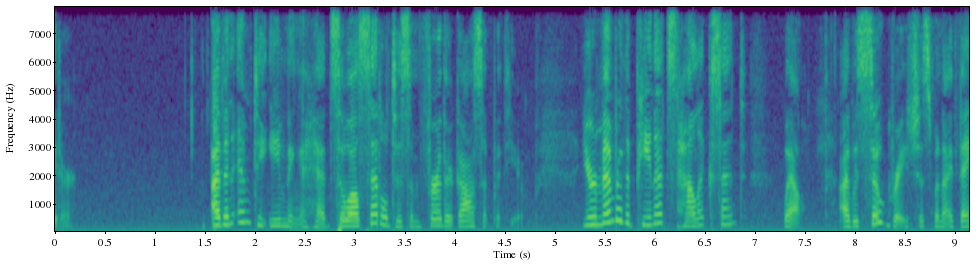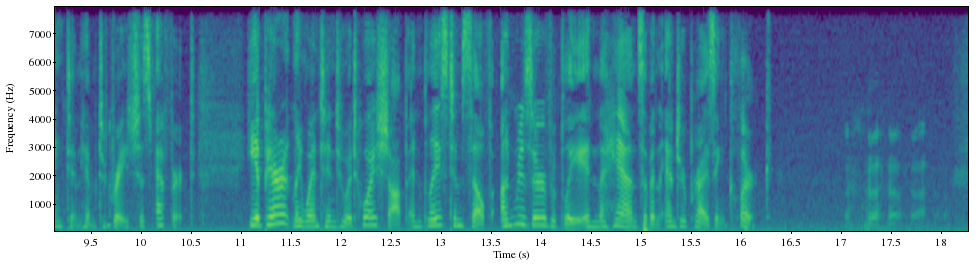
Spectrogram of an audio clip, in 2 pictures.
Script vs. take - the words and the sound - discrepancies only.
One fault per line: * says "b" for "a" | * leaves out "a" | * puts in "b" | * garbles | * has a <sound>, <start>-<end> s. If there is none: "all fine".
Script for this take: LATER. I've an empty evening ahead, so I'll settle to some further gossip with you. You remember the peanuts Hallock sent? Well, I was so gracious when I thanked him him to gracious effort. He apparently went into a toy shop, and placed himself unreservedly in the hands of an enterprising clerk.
* has a laugh, 17.0-18.1 s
